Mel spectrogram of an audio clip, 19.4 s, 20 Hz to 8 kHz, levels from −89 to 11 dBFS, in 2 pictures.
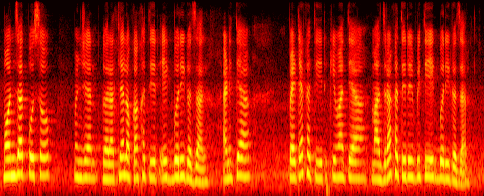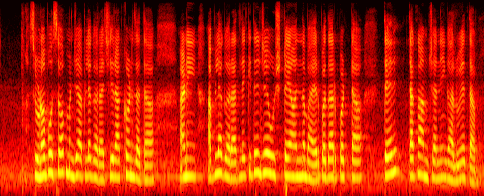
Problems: none marked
